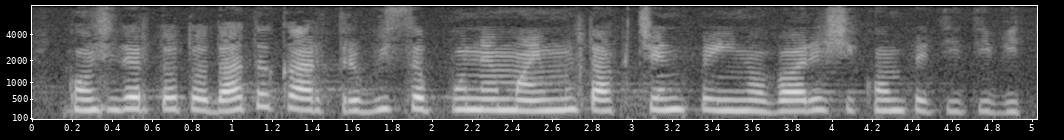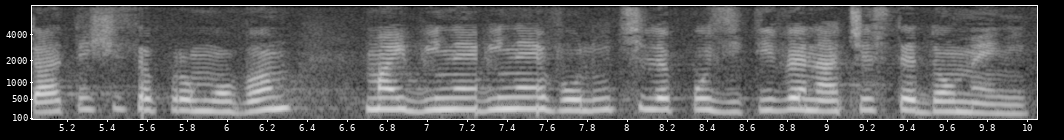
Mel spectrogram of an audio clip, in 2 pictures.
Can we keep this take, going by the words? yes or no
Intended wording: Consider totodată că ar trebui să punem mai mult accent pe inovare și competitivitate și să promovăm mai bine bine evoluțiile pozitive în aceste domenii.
yes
